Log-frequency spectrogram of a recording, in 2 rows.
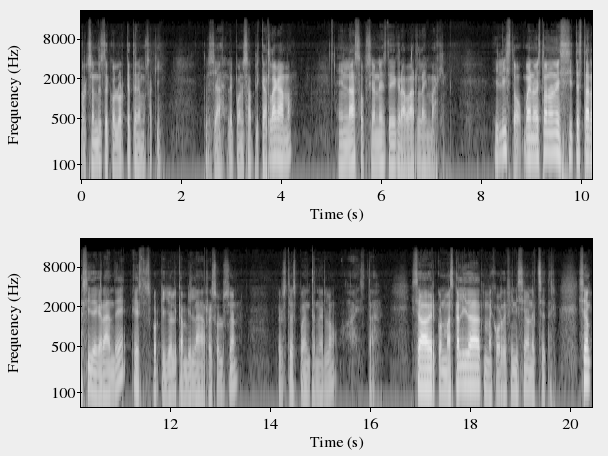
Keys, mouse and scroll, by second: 2.3 click, 4.8 click, 6.4 click, 8.8 click, 10.0 click, 13.0 click, 14.4 click, 16.3 click, 17.7 click.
